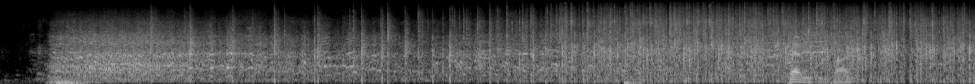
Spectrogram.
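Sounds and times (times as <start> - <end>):
scattered chuckles: 0.2 - 1.6
audience applause after a joke: 0.4 - 9.7
speech: 7.9 - 8.7.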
